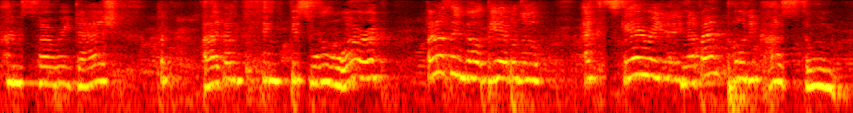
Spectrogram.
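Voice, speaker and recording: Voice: high-pitched, a little slow, pitched above the performer's own voice. A person voicing a timid, sweet young female pegasus pony, hesitant and apologetic, in a story reading. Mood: apologetic, nervous. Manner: hesitant, apologetic, soft-spoken. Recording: echoey room, distant mic.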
